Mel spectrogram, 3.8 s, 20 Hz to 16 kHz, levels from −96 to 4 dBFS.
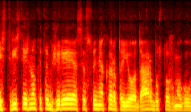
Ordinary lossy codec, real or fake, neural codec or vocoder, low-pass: Opus, 32 kbps; real; none; 14.4 kHz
